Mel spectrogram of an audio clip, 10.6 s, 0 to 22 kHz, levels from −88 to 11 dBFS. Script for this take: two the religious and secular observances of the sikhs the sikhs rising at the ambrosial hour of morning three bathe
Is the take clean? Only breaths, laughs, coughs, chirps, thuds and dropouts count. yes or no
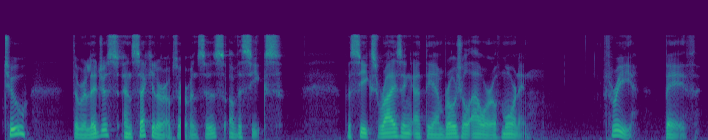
no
